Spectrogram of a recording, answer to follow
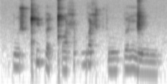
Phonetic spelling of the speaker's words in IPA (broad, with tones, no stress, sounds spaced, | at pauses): p uː˧ ʃ ǃʰ y˦ p œ˨ ǃʰ ɔ˧ ħ | ɡʷ œ˦ ħ t͡ʃʼ uː˨ p ɵ˧ ŋ͡ǁ uː˨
